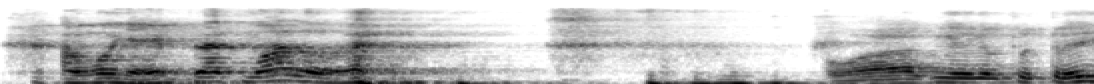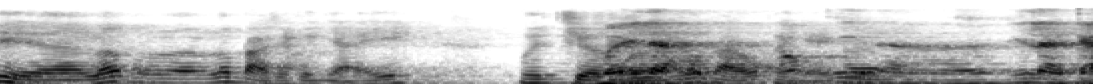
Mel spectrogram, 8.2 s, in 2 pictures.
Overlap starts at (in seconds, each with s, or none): 6.3 s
